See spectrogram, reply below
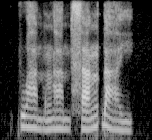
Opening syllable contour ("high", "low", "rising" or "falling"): low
